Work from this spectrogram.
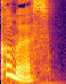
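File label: "commerce", English, British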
